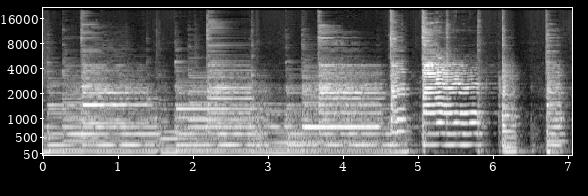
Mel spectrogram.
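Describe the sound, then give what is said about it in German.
Distorted electric guitar through a high-gain 5150 amp profile with reverb and no pedal, holding thick ringing chords for several seconds, then a few shorter, choppy strums near the end. No voices. “Genau, es ist jetzt ein 5150-Profil hier gerade, was wir hören. Wo wir mehr Gain natürlich noch brauchen. Natürlich mit ein bisschen Hall drauf.”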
